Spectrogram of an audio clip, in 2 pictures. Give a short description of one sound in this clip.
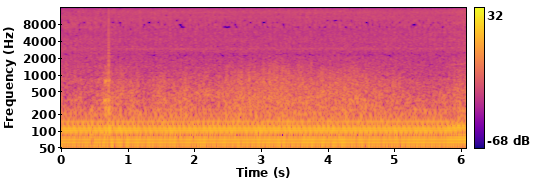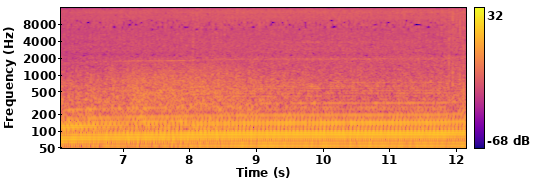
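Water splashes and hisses along the hull of a speeding boat.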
